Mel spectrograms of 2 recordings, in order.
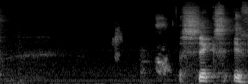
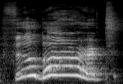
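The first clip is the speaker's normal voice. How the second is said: high, loud call across the battlefield; yelling out; 9 dB louder than usual. Acted. Game master voices a healer running over to an ally, yelling out. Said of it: "and yell out".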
